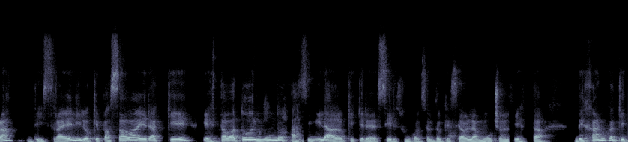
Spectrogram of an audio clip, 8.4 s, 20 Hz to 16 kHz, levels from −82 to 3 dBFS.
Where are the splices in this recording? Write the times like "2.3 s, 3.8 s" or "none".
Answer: 2.6 s, 6.8 s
